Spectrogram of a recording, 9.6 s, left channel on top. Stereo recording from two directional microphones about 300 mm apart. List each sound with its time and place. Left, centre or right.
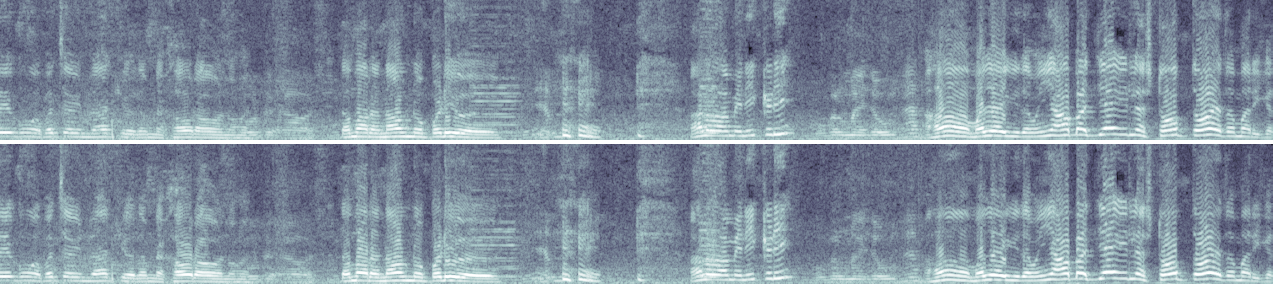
0.0 s a woman's voice: centre
6.9 s a man's voice: centre
7.5 s speech: centre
